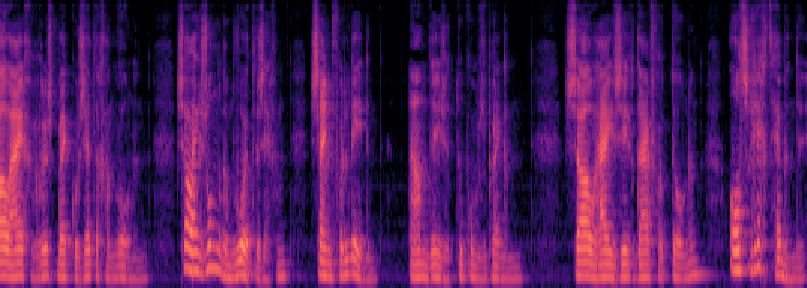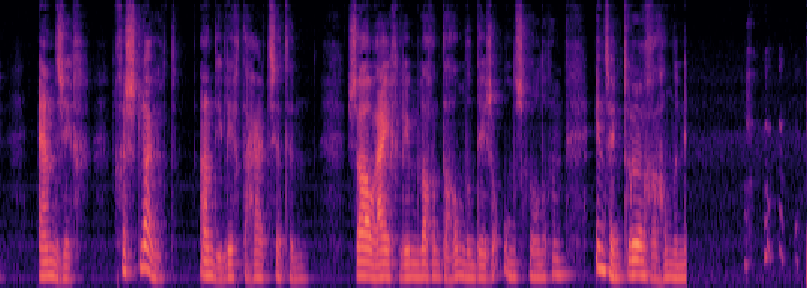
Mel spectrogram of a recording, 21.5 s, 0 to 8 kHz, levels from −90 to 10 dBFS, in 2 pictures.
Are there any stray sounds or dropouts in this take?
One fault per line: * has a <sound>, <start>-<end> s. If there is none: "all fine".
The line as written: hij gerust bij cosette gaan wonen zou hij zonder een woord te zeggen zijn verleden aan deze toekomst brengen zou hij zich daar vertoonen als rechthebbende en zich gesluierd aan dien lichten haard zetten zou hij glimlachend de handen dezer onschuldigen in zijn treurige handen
* has a laugh, 20.7-21.4 s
